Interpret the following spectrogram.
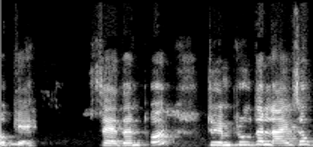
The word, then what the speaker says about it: Saidanpur: How do you pronounce that? Saidanpur. Okay, Saidanpur.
